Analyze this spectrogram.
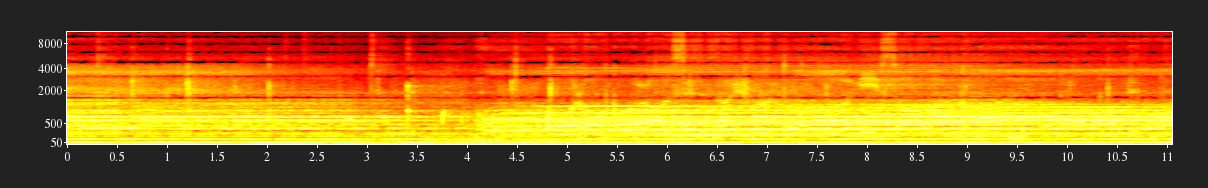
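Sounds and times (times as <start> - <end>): low drone: 0.0 - 11.0
voices chanting: 0.0 - 11.0.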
